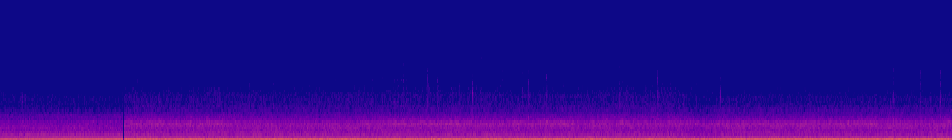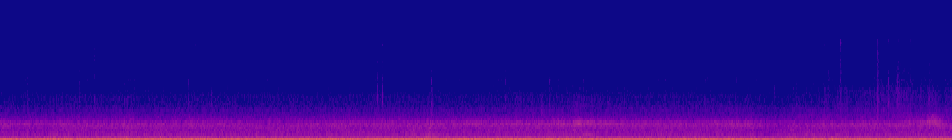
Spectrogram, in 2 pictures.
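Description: Shinkansen bullet train running at speed, heard from inside the passenger car: a steady low rumble that grows louder about two seconds in.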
